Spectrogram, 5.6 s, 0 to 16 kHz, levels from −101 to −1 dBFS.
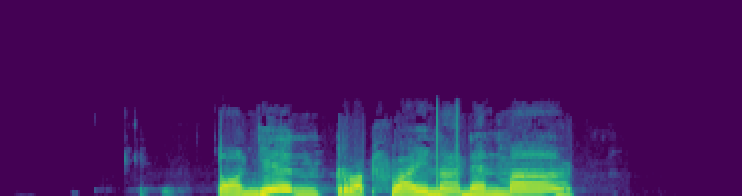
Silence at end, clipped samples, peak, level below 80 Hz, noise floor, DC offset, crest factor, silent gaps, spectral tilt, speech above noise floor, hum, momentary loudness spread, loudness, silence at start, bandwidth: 1.3 s; under 0.1%; 0 dBFS; -54 dBFS; under -90 dBFS; under 0.1%; 16 dB; none; -7.5 dB/octave; over 77 dB; none; 8 LU; -14 LUFS; 1.65 s; 6.6 kHz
